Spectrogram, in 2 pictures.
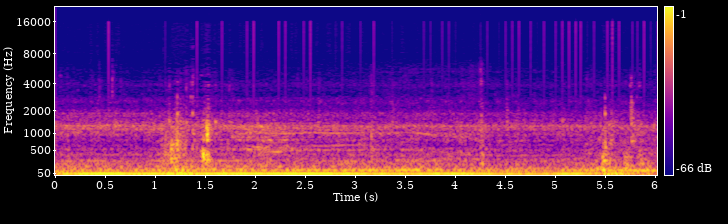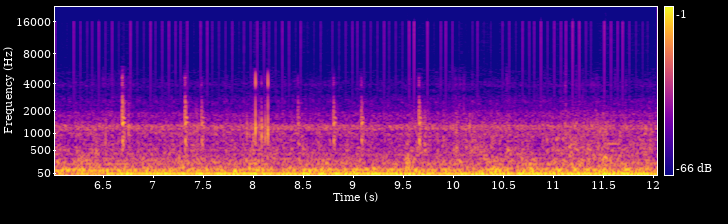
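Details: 2000 Ford F250 7.3 Powerstroke diesel, just after failed turbo replaced and intake heater fixed: even steady idle with low smooth rumble, no whistle or bearing rattle from the turbo; normal idle.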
